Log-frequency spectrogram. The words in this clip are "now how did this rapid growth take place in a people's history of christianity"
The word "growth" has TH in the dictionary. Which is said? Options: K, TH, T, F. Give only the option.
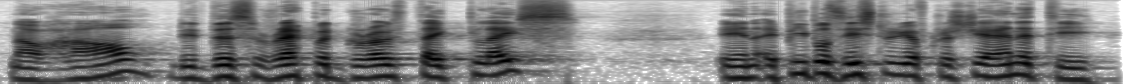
TH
